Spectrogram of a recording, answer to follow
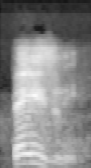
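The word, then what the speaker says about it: Bazley: Blasey or Blase or something? How you say his name again? Baisley.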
